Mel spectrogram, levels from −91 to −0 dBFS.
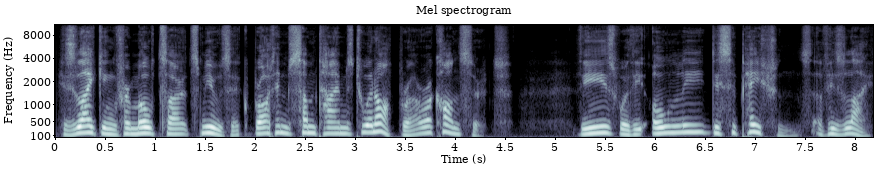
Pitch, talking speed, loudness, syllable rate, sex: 155 Hz, 160 wpm, -17 LUFS, 5.1 syllables/s, male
